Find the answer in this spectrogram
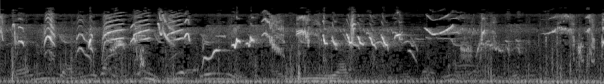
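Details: Oriental magpie-robin, a fierce territorial bird, answering a caged decoy during lure trapping in Thailand: loud, varied whistled phrases with rapid sweeping notes and trills, packed densely throughout, with faint human speech and a low background hum.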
